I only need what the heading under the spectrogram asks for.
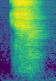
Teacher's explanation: when you put ch in front, you will feel that air hit your hand all at once. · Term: burst of air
